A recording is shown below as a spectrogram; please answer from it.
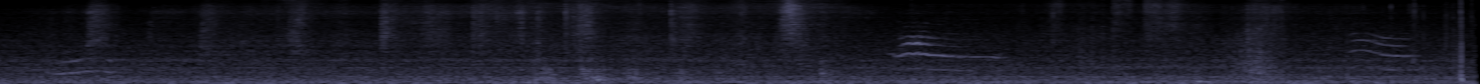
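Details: Domestic cat staying home alone on a Saturday, seeming to sulk on the owner's return; several thin rising-falling meows, faint against steady room hum and soft clatter.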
